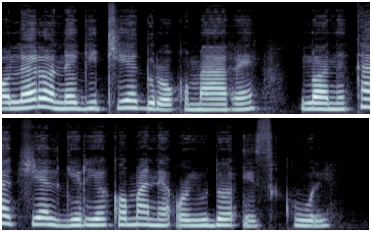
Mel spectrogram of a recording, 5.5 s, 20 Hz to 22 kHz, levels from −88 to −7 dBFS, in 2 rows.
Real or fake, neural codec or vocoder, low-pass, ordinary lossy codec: fake; codec, 44.1 kHz, 1.7 kbps, Pupu-Codec; none; none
